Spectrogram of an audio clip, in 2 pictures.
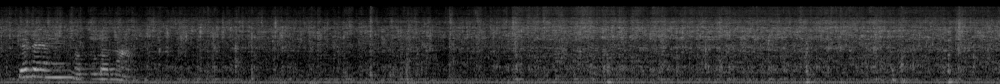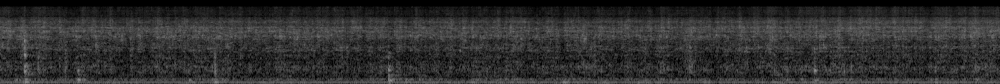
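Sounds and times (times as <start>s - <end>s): chicken sizzling in oil: 0.0s - 20.0s
wooden spatula taps and scrapes: 5.1s - 6.4s, 7.1s - 12.4s, 13.8s - 14.2s.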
